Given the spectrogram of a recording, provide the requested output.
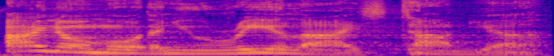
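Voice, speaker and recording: An actor playing an arrogant, menacing rebel warlord in a fighting game, with an imperious, forceful delivery. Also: male voice, medium pitch, huge pitch swings, takes it slowly, gravelly, over loud music, heavily acted. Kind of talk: video game fight intro dialogue. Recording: loud noise behind game dialogue.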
